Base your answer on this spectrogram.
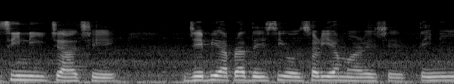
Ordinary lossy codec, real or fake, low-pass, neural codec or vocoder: none; real; none; none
